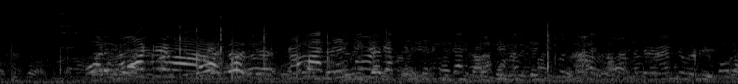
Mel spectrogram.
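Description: A crowd of spectators chatters in the distance.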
